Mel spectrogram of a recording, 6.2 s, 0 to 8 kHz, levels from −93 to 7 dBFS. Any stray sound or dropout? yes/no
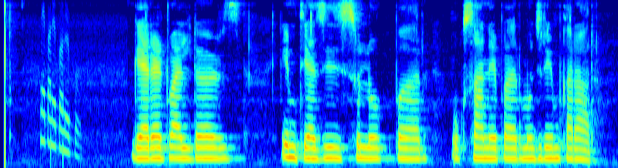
yes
